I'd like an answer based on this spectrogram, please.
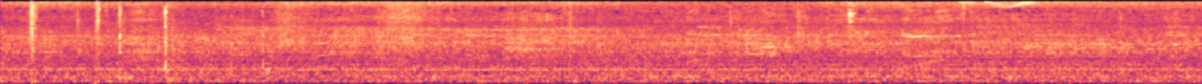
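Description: A steady machine hum with a few light clicks in the first two seconds.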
